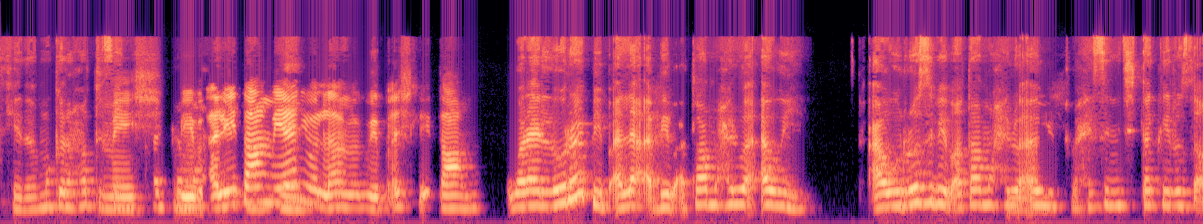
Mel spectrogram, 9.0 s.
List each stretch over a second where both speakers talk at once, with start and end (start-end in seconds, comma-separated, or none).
0.7-2.3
